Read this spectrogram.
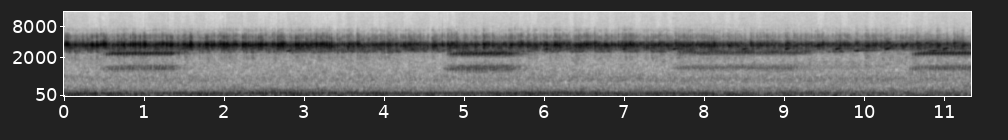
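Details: Swamp in the North Carolina backwoods at night, tree frogs keeping up a steady high trill while a lower nasal call of about a second returns four times, spaced several seconds apart.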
